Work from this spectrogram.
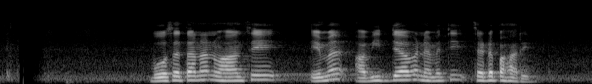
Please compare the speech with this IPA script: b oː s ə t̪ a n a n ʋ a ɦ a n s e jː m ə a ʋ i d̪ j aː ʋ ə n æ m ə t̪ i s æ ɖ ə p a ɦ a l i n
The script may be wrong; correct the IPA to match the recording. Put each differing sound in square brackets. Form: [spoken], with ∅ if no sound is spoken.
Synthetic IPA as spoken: b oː s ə t̪ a n a n ʋ a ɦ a n s e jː m ə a ʋ i d̪ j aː ʋ ə n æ m ə t̪ i s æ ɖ ə p a ɦ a [ɾ] i n

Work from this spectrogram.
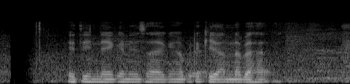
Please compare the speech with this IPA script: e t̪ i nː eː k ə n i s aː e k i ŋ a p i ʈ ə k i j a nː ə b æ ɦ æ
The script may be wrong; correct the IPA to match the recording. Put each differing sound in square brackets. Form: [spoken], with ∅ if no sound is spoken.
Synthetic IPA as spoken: e t̪ i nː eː k ə n i s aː e k i ŋ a p i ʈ ə k i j a nː ə b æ ɦ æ

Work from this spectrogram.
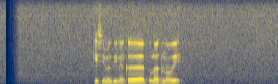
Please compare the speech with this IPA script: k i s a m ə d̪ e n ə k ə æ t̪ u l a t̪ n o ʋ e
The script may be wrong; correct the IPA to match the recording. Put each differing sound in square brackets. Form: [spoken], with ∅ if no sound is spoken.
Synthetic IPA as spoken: k i s [i] m ə d̪ [i] n ə k ə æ t̪ u l a t̪ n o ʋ e

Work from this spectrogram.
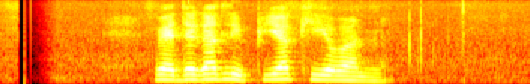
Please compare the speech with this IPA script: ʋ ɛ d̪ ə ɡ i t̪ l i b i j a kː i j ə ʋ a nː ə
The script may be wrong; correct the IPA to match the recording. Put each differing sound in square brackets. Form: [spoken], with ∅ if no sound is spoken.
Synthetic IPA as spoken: ʋ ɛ d̪ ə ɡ [a] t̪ l i [p] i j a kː i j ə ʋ a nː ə

